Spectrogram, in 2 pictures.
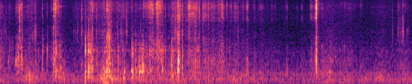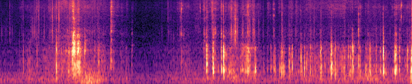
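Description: Hands handling a metal cutting die, a strip of paper and plastic cutting plates on a craft mat: scattered light clicks, taps and paper rustles, with a busier run of clicks and scrapes in the last few seconds.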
